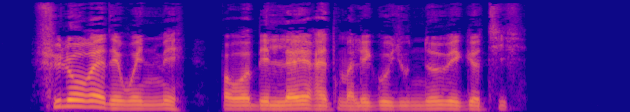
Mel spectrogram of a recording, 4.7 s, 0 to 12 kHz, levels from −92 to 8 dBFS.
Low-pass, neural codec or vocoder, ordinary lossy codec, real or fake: 10.8 kHz; none; MP3, 48 kbps; real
